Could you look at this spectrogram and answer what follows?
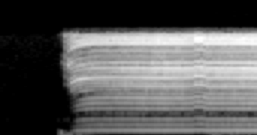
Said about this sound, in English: There you go. Now that's me calling, I bet. Calling me on the phone, nigga. This is the phone.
